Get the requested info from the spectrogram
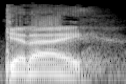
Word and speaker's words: G'day: How do you say it in Australia? G'day.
